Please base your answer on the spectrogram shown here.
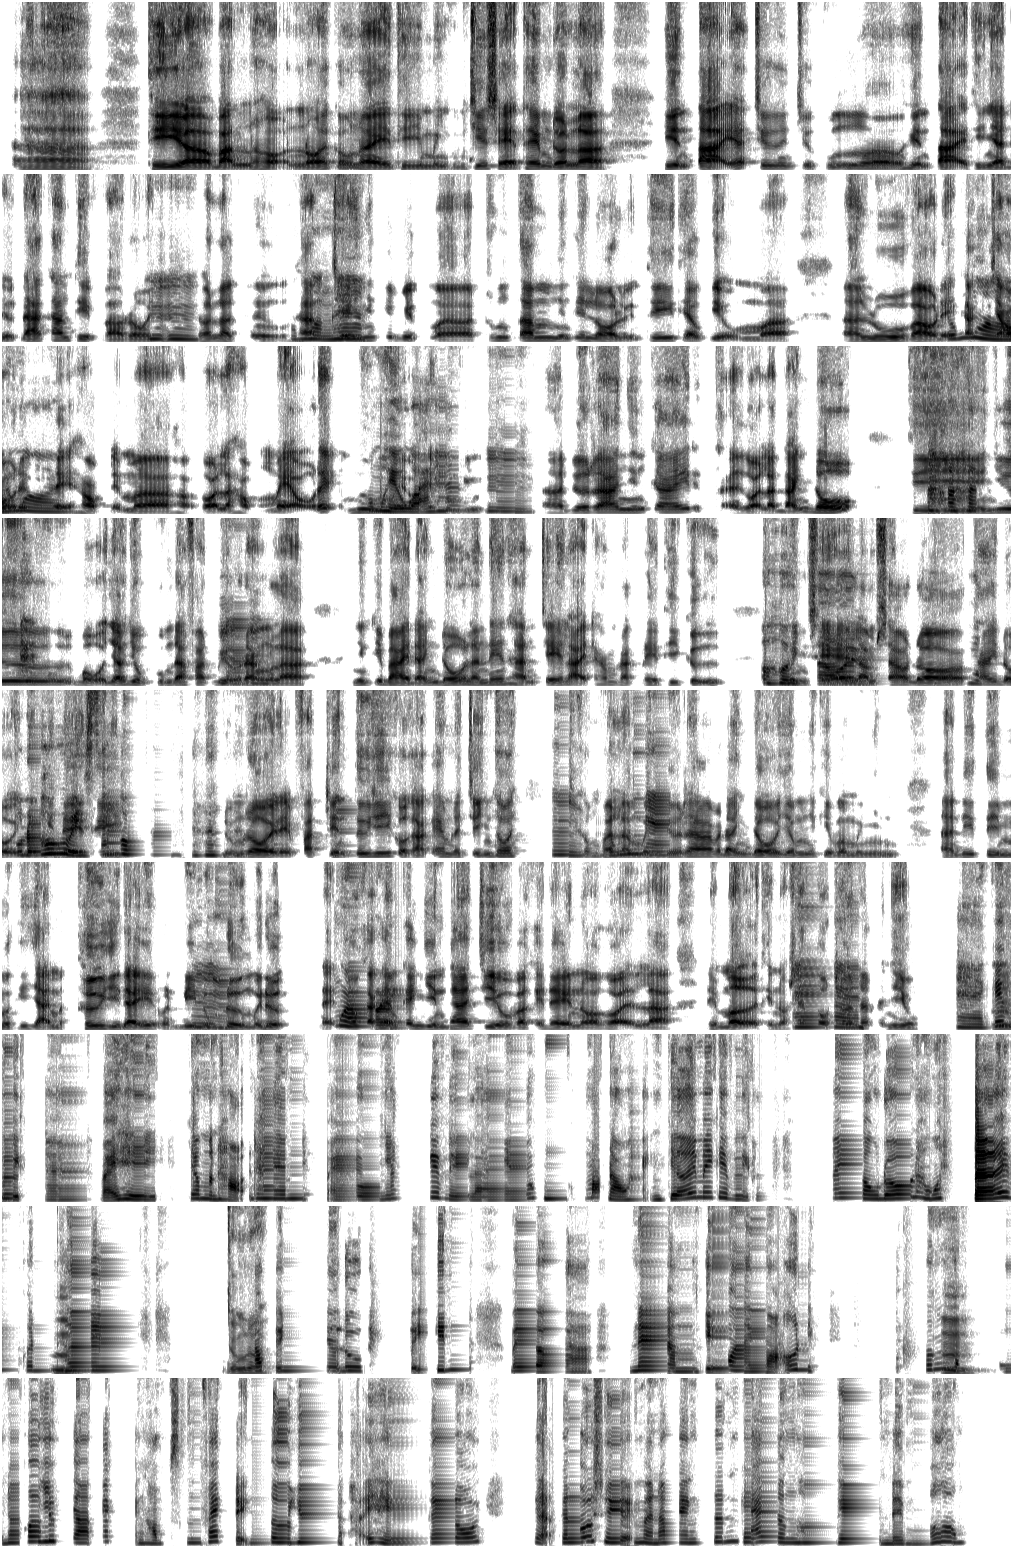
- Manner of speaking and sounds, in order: other background noise; distorted speech; laugh; unintelligible speech; laughing while speaking: "Ôi"; unintelligible speech; laugh; unintelligible speech; unintelligible speech
- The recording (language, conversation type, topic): Vietnamese, podcast, Bạn nghĩ thi cử quan trọng đến đâu so với việc học thực hành?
